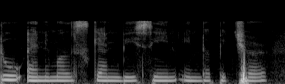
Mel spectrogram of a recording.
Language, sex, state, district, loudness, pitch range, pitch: English, female, Assam, Kamrup Metropolitan, -26 LUFS, 170-175 Hz, 175 Hz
